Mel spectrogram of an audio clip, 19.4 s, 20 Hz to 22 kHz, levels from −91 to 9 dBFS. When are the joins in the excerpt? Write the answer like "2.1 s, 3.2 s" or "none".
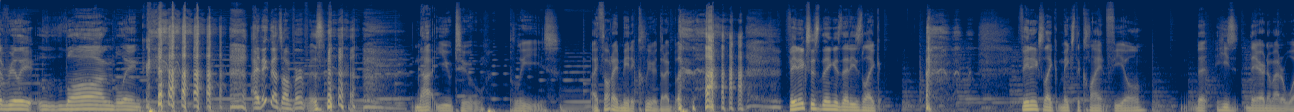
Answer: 8.8 s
